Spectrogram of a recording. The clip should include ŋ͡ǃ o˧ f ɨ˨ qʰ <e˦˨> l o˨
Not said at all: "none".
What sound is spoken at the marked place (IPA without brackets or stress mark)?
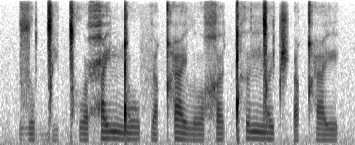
e˦˨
